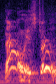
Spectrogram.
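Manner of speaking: suddenly very high and soft; changed voice. Real, not acted. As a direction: insist in a soft, high little voice. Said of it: "Why the voice change?".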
